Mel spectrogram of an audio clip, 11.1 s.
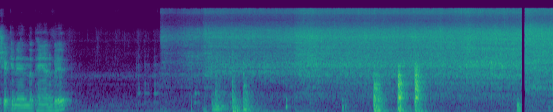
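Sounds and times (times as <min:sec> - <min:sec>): chicken sizzling in skillet: 0:03.2 - 0:11.0
knocks: 0:04.2 - 0:05.1, 0:07.5 - 0:08.6.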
